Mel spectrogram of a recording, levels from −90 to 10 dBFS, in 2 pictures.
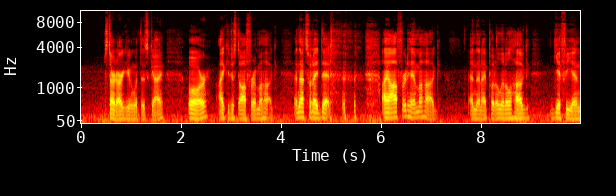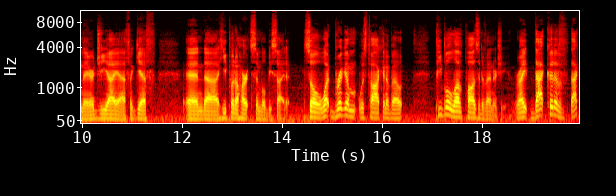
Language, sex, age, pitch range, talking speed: English, male, 30-49, 90-110 Hz, 180 wpm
